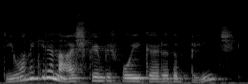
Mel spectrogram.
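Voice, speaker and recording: A cheerful storybook dad, read by a woman. The delivery is enthusiastic and patient, with big lively rises as he explains things to his child. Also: deep voice, fast, highs cut off. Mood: cheerful, explaining.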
